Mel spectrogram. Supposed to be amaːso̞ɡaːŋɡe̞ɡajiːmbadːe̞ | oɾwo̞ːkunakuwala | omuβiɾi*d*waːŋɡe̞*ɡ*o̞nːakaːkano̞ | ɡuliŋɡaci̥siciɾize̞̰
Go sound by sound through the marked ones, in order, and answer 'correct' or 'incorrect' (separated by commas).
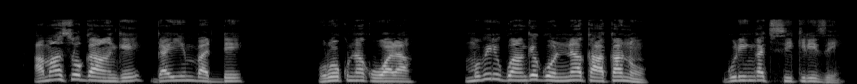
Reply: incorrect, correct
